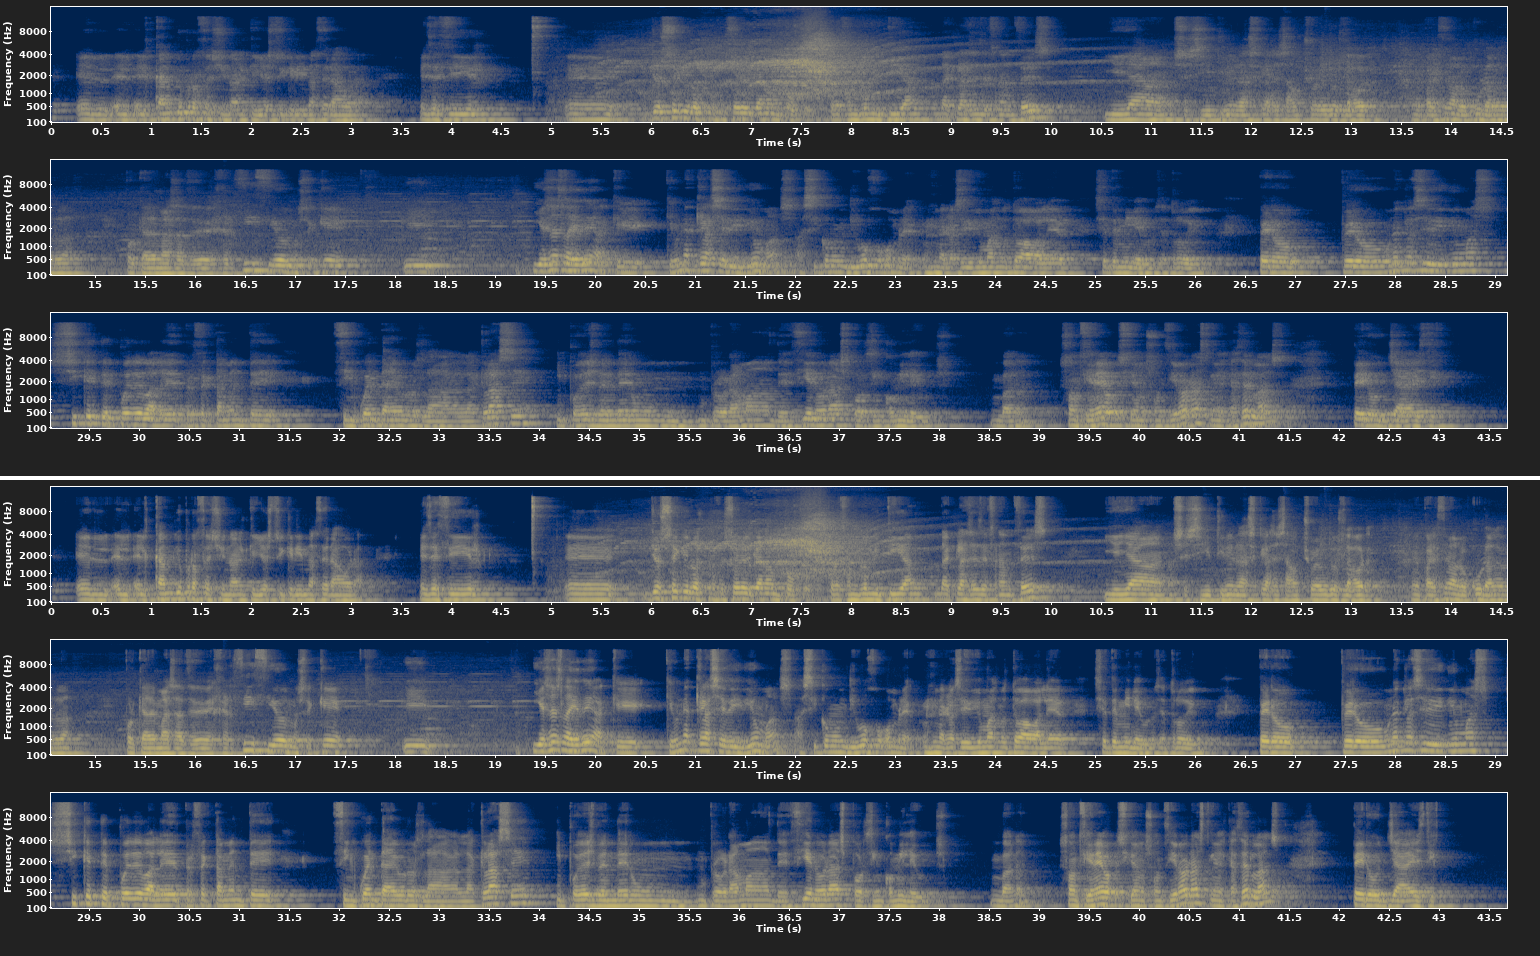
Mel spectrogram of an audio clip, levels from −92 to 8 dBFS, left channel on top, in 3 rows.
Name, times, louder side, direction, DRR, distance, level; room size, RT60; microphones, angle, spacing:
voice 1, 0.2-3.1 3.7-4.4 5.1-9.9 10.5-13.2 13.6-14.8 15.3-17.5 18.1-18.4 19.4-24.8 25.0-26.1 26.6-27.1 27.5-31.4 32.0-38.0 38.5-38.9 39.2-41.8 42.1-43.0, right 3 dB, 50° right, 11 dB, 0.4 m, -23 dB
Bus, 4.9-19.3, right 1 dB, 15° right, 1.0 m, -35 dB
7.3 x 3.4 x 4.4 m, 1.1 s
head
